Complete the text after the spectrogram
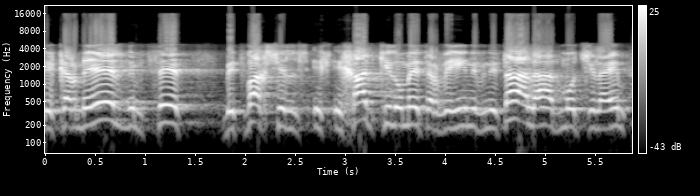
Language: Hebrew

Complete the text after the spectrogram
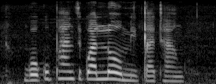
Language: Xhosa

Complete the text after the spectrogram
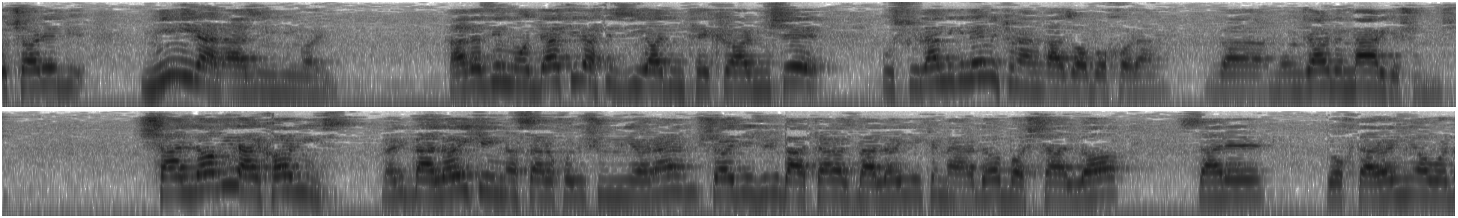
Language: Persian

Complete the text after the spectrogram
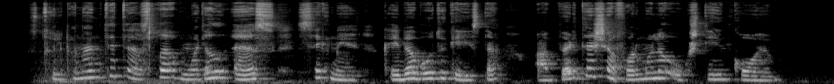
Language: Lithuanian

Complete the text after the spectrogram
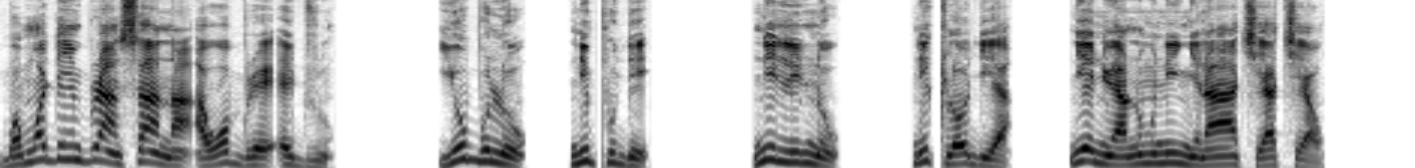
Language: Akan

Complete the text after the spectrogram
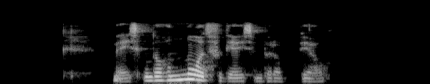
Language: Western Frisian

